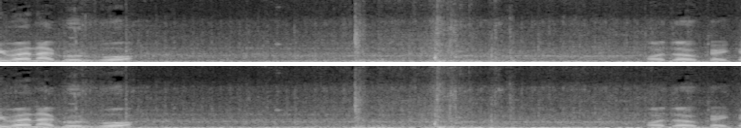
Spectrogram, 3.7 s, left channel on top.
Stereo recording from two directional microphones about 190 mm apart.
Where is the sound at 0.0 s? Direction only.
5° left (ahead or behind).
